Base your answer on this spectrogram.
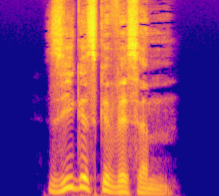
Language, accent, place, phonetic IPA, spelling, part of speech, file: German, Germany, Berlin, [ˈziːɡəsɡəˌvɪsm̩], siegesgewissem, adjective, De-siegesgewissem.ogg
- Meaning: strong dative masculine/neuter singular of siegesgewiss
